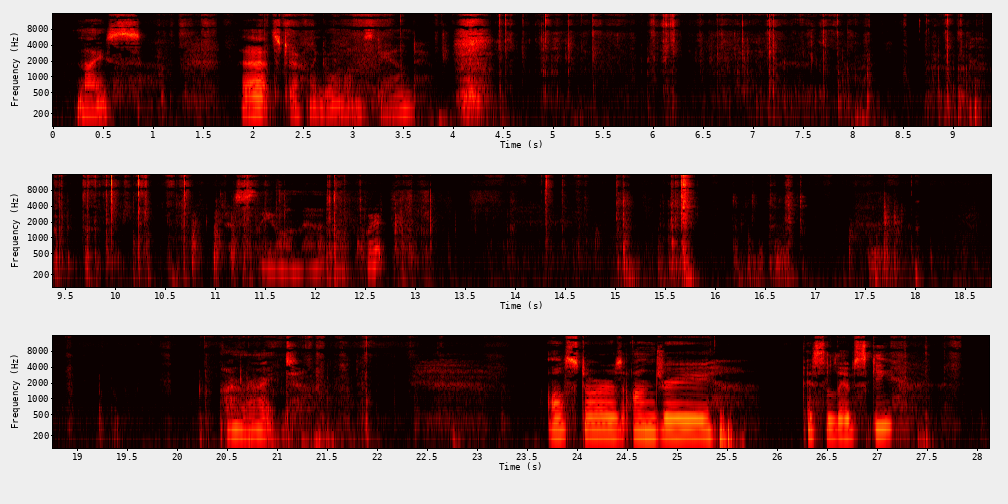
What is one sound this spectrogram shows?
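Trading cards rustle and slide between fingers close by.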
